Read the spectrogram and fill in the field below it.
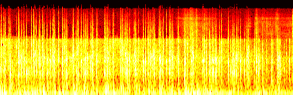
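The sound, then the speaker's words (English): A crowd applauds with dense, steady clapping that stays fairly loud and even for about three seconds, a continuous crackling patter with no voices heard. “Please clap.”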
